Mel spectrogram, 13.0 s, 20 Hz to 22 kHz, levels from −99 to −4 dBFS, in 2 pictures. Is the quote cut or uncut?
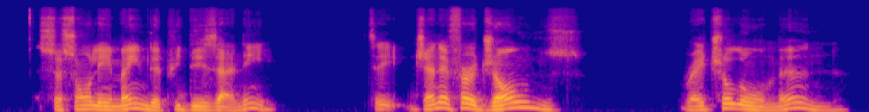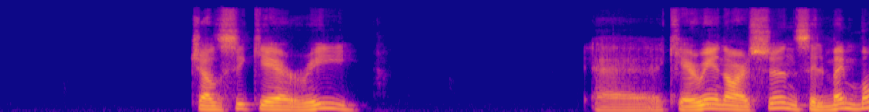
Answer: uncut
